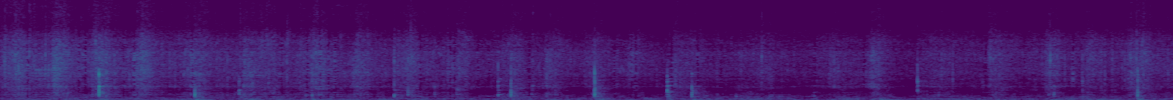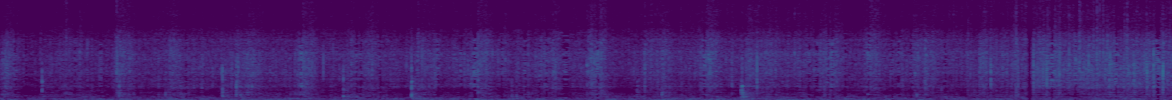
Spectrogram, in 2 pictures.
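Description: Fried beef being stirred into chilli beef in a pan, a continuous sizzle with repeated scraping and stirring strokes, close and unbroken for the whole stretch, without any voices.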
